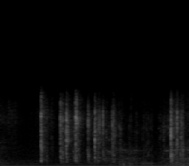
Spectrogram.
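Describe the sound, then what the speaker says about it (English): Quiet, close typing on a computer keyboard: a short, uneven run of crisp key clicks in a still room. "I'll just type it right"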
